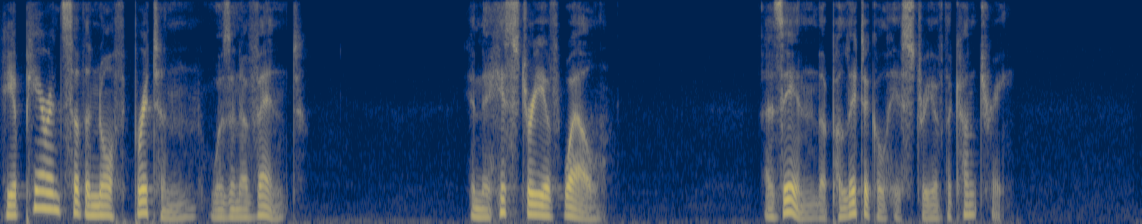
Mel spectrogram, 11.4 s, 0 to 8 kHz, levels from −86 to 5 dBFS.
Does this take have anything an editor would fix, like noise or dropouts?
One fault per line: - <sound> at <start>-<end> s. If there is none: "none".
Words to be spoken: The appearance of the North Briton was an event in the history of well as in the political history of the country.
none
